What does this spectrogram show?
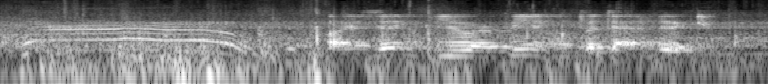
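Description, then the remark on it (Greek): Brian Cox lets out a loud, sustained scream that drops sharply in pitch, followed by further strained vocal cries over rumbling background noise, as he is supposedly run over by Stephen Hawking's wheelchair in a Monty Python sketch. “Η κραυγή που ακούτε ανήκει στον ίδιο τον Brian Cox, τον οποίο υποτίθεται ότι πατά με το καροτσάκι του ο Stephen Hawking σε ένα από τα σκετσάκια που ετοίμασαν οι Monty Python.”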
